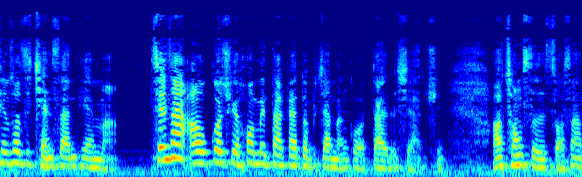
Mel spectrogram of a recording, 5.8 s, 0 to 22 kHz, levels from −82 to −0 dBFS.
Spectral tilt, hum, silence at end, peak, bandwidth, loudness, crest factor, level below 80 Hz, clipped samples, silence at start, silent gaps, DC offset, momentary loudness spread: -4.5 dB/octave; none; 0 s; -12 dBFS; 17 kHz; -31 LUFS; 20 dB; -56 dBFS; under 0.1%; 0 s; none; under 0.1%; 18 LU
